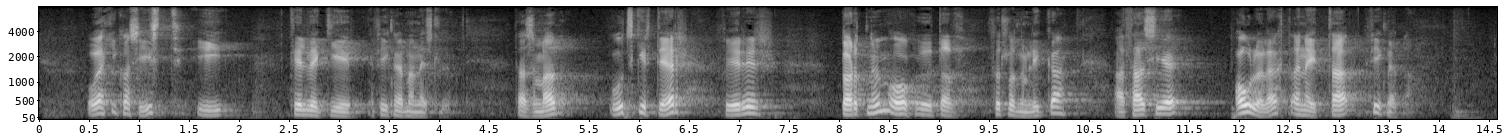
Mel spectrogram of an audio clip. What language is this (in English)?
Icelandic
